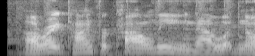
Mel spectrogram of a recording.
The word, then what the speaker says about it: Kolin: So this is Kolin, not Colin.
